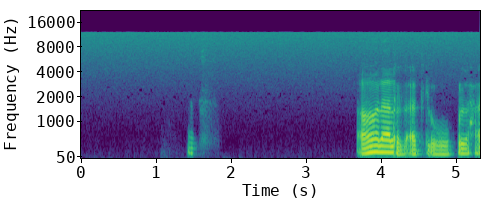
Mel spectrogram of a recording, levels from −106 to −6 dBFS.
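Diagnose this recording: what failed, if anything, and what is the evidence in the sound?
Sample-format conversion: low bit depth with noise shaping, at 6 bits, leaves a loud, steady hiss throughout. The spectrogram shows noise climbing steeply toward the top of the band.

Network or playback: the sound jumps ahead with a small blip from 4.17 to 4.23 s, likely a stream segment skipped. The waveform shows an abrupt discontinuity there.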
